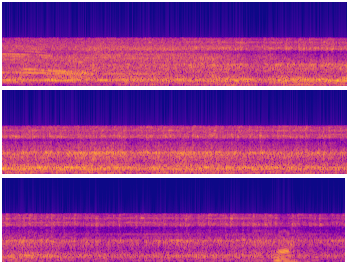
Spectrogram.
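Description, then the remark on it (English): A car engine cranks and catches as the starter finally works, then runs at a steady, rumbling idle before a brief rev rises near the end, loud with a muffled, narrow-band quality. “The starter worked at last. I managed to back up.”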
